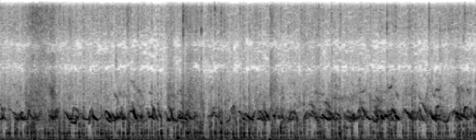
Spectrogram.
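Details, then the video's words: Coloured chickens, a murgi hen, chirping: a dense, continuous chorus of high, short, rising peeps from many birds overlapping without pause, over a steady low background rumble. "silly chicken chirping sounds"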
